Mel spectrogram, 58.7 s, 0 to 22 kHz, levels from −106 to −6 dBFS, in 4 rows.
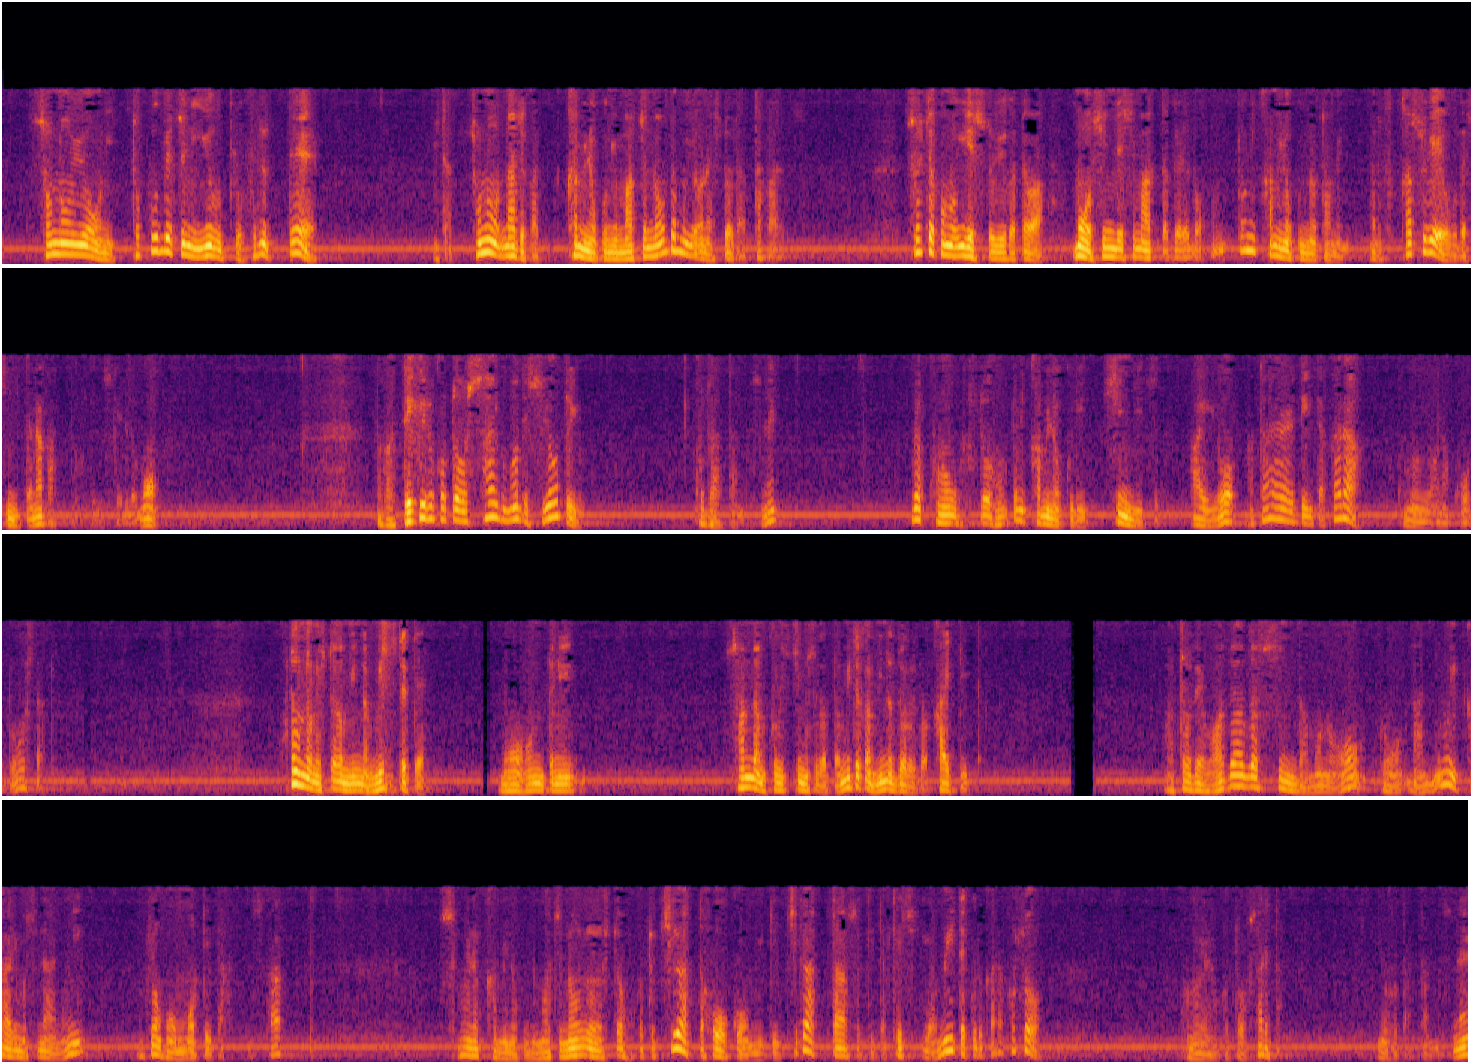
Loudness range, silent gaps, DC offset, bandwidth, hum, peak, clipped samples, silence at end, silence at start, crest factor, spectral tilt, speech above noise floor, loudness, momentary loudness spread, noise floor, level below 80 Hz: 13 LU; 40.12-40.25 s; under 0.1%; 5.8 kHz; none; -4 dBFS; under 0.1%; 0 s; 0 s; 22 dB; -12 dB/octave; 24 dB; -25 LUFS; 26 LU; -48 dBFS; -48 dBFS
